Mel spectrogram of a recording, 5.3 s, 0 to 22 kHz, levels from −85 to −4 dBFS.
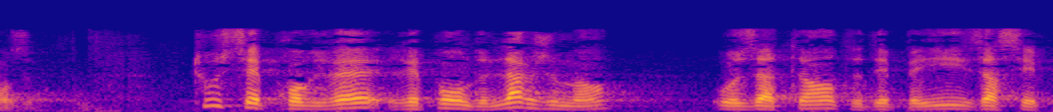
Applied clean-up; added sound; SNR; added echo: none; none; none; none.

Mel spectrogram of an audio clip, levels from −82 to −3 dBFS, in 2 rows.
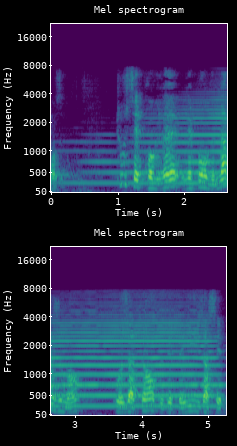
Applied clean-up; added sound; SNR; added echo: none; Brass instrument; 5 dB; reverberation time 0.3 s.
